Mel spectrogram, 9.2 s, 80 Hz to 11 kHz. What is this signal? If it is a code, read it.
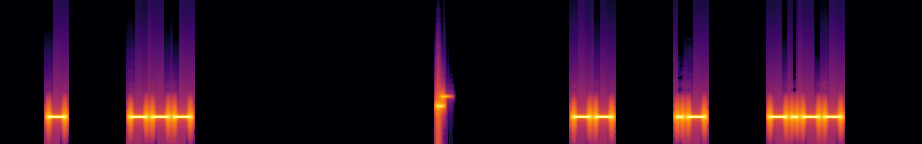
Morse code, heard as a keyed tone, about 22 wpm, spaced as for 10 wpm, 700 Hz. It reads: TO MAY
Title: 4x Character Spacing - Top 100 Words - 22wpm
